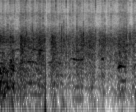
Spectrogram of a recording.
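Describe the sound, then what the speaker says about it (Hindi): Children applaud at a block-level school sports prize ceremony, a continuous wash of clapping with crowd murmur beneath it. "बच्चे तालियां बजाते रहेंगे।"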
